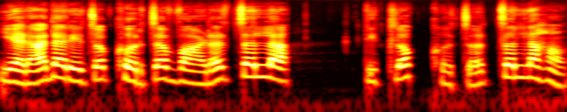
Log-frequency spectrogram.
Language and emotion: Goan Konkani, sad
